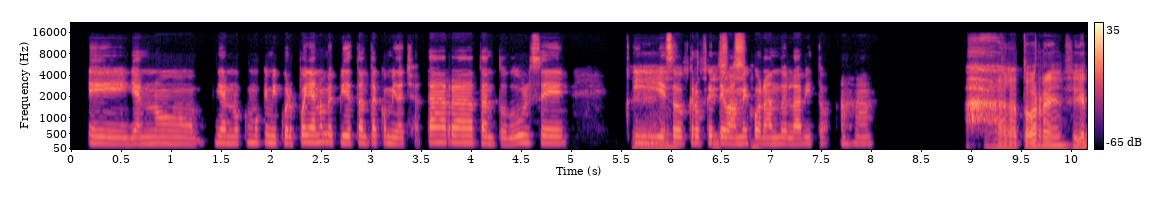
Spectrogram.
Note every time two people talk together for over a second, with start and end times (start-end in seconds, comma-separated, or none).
5.6-6.9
